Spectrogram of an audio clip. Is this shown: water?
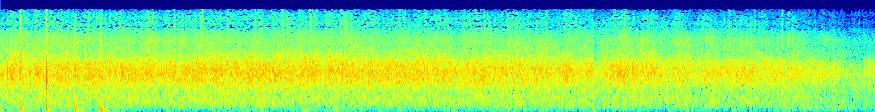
no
